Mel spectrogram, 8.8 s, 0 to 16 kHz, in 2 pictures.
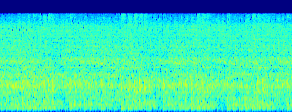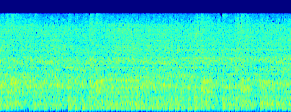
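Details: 1954 Matchless G80S single, first start after 30 years, thumping along at a steady idle with an even beat and lots of top-end clatter but no misses; runs healthy.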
